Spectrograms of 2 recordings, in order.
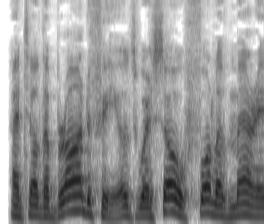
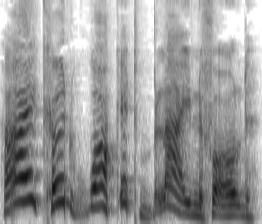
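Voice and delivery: fervent; 8 semitones higher, slower than usual. A narrator's reading. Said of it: "cried Scrooge with fervour".

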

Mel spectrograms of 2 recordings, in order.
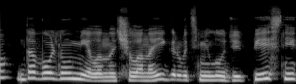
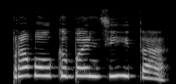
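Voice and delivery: put-on very high, drawn-out child voice; chorus it like excited kids; slow high-pitched children's cry; 12 semitones higher than usual. A narrator's reading. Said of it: "закричали дети".

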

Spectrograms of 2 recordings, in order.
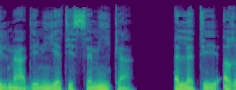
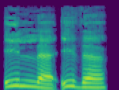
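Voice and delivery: intense; 12 semitones higher, 4 dB louder than usual. A narrator's reading. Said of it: "وهي تكمل".

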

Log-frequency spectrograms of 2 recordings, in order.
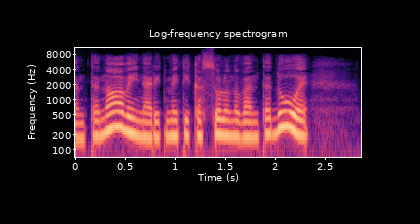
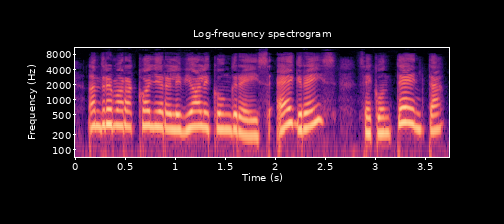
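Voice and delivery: put-on high, eager girlish chatter; bubbly, raised pitch with lilting questions; delighted exclamation; 7 semitones higher, 3 dB louder than usual. A narrator's reading. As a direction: coax the little one to share the excitement. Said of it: "esclamò Carrie".

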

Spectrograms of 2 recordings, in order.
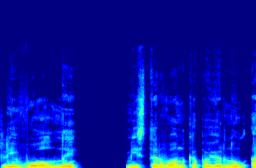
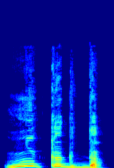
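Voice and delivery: high, raised-voice father's outburst; shouted refusal; 10 semitones higher, 4 dB louder, slower than usual. A narrator's reading. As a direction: forbid it with a yell. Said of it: "закричал мистер Ти Ви".

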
